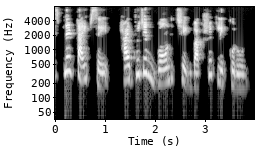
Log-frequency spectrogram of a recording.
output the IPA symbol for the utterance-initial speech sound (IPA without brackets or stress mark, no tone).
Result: s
